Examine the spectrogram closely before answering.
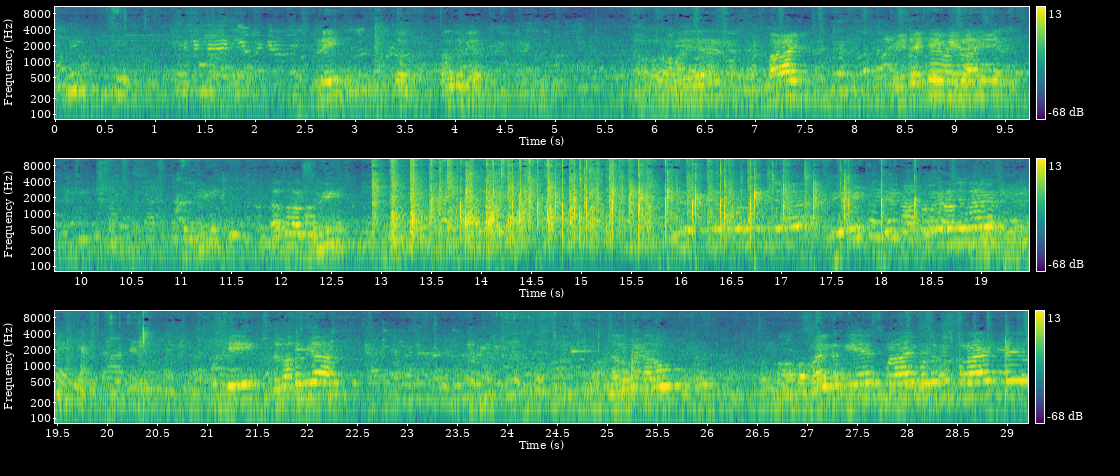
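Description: A crowd of men and women chatter.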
